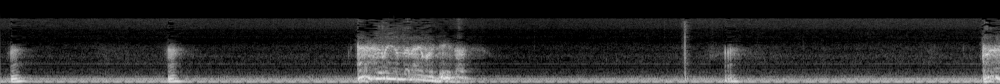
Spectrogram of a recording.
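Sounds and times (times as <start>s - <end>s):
electrical mains hum: 0.0s - 10.0s
sharp click: 6.8s - 7.0s.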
